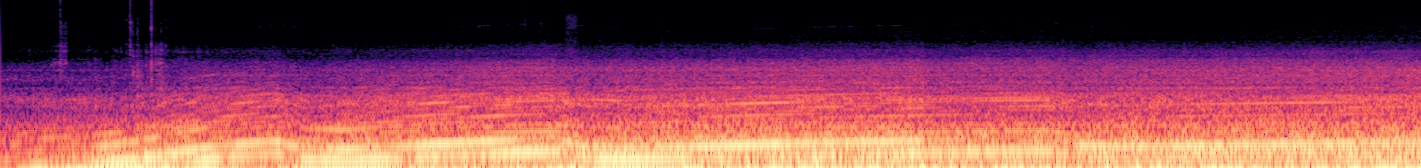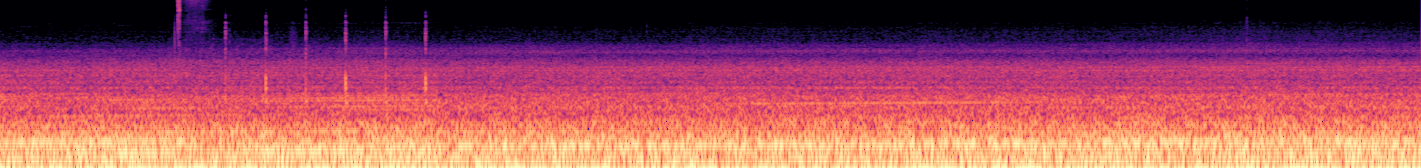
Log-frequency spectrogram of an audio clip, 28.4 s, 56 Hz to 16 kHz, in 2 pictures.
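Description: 2024 Skoda Fabia's 1.0 TSI three-cylinder turbo engine accelerating hard from a standstill, heard inside the cabin. The engine note climbs through each gear and drops back at each quick shift of the 7-speed DSG gearbox, and road and wind noise grow as the speed passes 160 km/h.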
